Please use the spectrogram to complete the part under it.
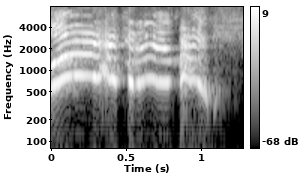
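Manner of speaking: thrilled, very high-pitched, excited squealing delight. Retelling a daughter's reaction to a new bag: imitating an excited daughter. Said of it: "And she was so excited".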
